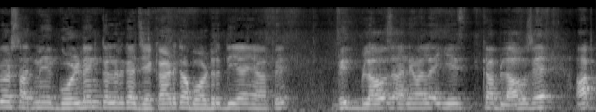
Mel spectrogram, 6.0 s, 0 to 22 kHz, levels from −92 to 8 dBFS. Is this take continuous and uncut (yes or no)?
yes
